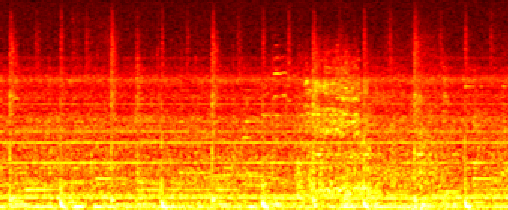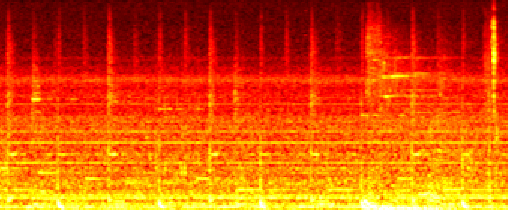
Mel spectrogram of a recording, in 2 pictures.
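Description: A horse in the online horse-breeding game Alicia Online gives repeated whinnies and neighs over a continuous game background hum, with occasional soft hoof-like clicks.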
